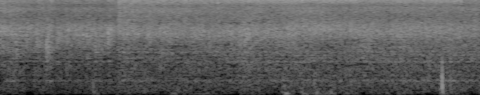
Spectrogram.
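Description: Whole cumin and bay leaf sizzle in hot oil as a dense, loud, continuous hiss close up, with a few faint clicks and pops underneath.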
